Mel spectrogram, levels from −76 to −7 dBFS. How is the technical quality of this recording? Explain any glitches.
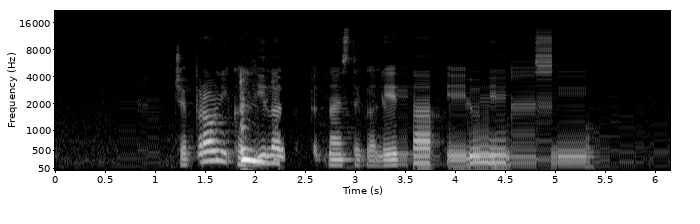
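The recording has clear technical faults in two places, and one recurs.

From 0.66 to 1.04 s, and again from 3.45 to 6.15 s, the speech turns into a rigid, metallic buzz at 50 Hz: robotic sound from repeated short buffers. The likely cause is audio arriving late, with the last 20 ms looped to fill gaps. This happens throughout the first stretch and for most of the second.

From 2.27 to 2.64 s the speech is suppressed in double talk, dropping by about 30 dB. Likely an echo canceller confused by simultaneous talk from the far side, it attenuated the near talker along with the echo, leaving a dip in the speech.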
